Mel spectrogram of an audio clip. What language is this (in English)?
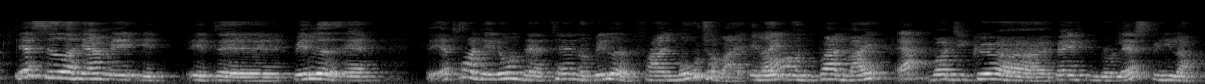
Danish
